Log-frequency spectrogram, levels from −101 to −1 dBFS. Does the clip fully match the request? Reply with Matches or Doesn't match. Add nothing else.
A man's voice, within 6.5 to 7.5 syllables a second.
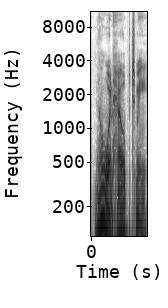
Matches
